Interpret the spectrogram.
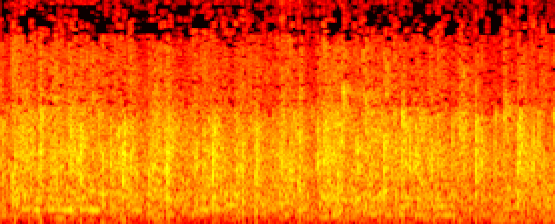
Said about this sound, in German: Herzlichen Dank. Euer Applaus.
